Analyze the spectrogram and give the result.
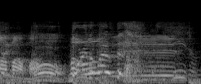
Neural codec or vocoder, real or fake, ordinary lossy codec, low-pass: none; real; none; none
